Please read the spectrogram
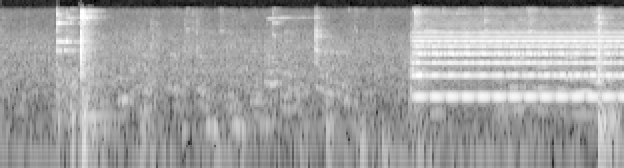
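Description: Cable car's electric departure buzzer: a single steady pitched tone with a fast flutter, starting abruptly about three seconds in and held, signalling that the car is about to set off. Before it come a few faint clicks and short chirps.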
